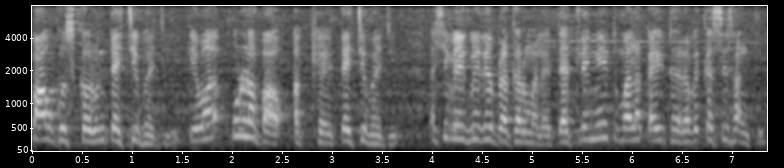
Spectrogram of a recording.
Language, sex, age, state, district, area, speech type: Marathi, female, 60+, Maharashtra, Mumbai Suburban, urban, spontaneous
